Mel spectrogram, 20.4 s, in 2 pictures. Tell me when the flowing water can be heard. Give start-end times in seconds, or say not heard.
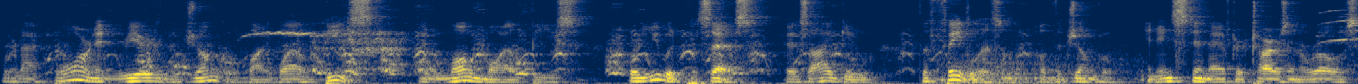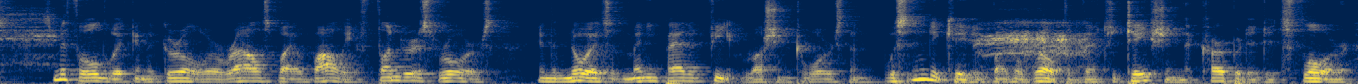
not heard.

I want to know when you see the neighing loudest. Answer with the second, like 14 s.
18 s.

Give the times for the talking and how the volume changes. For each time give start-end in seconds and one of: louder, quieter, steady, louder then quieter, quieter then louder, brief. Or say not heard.
0.0-20.3 steady.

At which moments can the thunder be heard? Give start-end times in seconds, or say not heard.
7.0-8.6.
